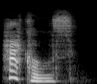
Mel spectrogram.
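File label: "hackles", British English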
